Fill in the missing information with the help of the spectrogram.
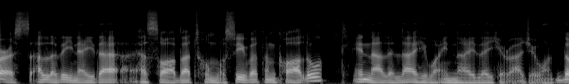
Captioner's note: speaks foreign language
